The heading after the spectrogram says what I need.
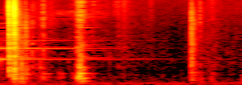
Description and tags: Floor Creak
creak, floor, floors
